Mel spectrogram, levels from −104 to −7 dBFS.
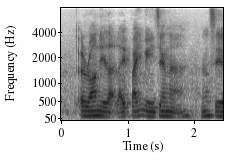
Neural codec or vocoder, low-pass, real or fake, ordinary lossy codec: codec, 16 kHz, 2 kbps, X-Codec, WavLM features, trained on Multilingual LibriSpeech; none; fake; none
